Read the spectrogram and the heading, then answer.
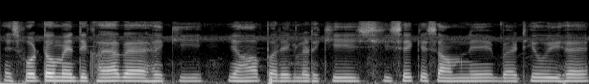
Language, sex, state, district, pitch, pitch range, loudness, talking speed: Hindi, male, Haryana, Charkhi Dadri, 160 Hz, 155-165 Hz, -19 LUFS, 175 wpm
